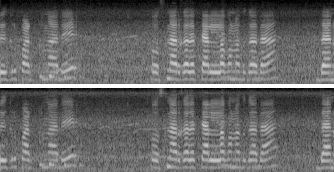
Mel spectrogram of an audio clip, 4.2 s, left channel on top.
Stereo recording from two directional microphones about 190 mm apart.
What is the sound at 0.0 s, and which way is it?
Speech, 15° right (ahead or behind).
